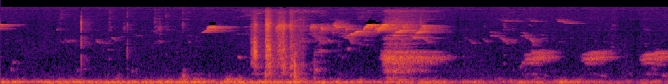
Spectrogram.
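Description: Birds calling: high chirps, then a short call repeated about twice a second in the second half, over a low steady hum. A few light clicks sound near the middle as the piston and its rings are handled.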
